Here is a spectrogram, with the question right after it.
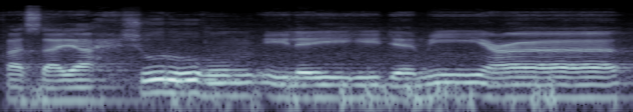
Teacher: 2 زبر کی تنوین کو وقف کی حالت میں الف مدہ سے تبدیل کر کے پڑھیں گے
